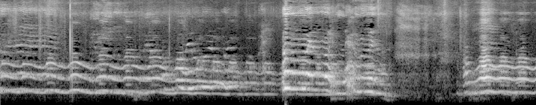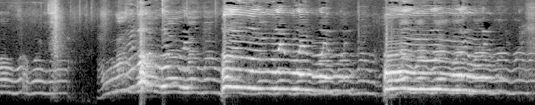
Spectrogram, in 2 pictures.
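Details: Piccolo the dog making funny noises: long wavering howl-like tones around a mid pitch with rich harmonics, sliding and warbling, in several bursts separated by short pauses; a person says "Bobino?" beforehand.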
